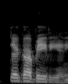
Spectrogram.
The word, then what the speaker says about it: Dergarabedian: From the I cannot pronounce this fucking guy's last name. Paul Dergarabedian. Dergarbedian, yeah.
